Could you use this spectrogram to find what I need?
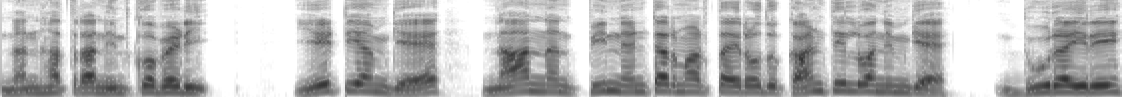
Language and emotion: Kannada, angry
